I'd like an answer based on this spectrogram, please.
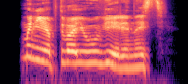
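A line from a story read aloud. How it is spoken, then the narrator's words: Scoffing snort. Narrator (Russian): хмыкнула Зои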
